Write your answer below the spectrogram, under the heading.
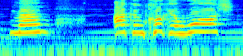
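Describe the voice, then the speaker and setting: A woman's voice: very high voice, flat delivery, slow pace, fairly bright tone, faint music behind, heavily acted. A woman playing an earnest, polite young boy with a Southern US accent, pleading respectfully in a radio drama. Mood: eager pleading.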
